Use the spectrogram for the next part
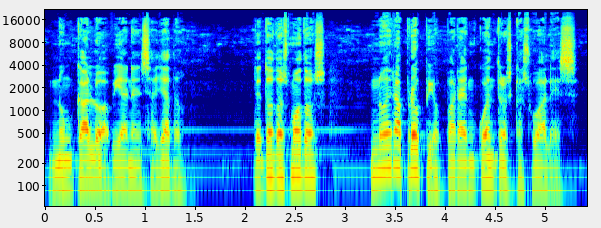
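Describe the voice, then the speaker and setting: A man's voice: fairly low pitch, expressive, moderate pace, dark tone, faint music behind. A man reading a science fiction story aloud as a scripted audiobook narration.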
